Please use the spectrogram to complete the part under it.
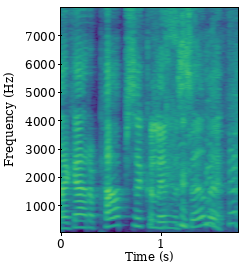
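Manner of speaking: very high-pitched cartoon old-man voice. Joke among the others about who that sounds like, doing an old Herbert from Family Guy impression. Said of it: "you did a Family Guy impression".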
